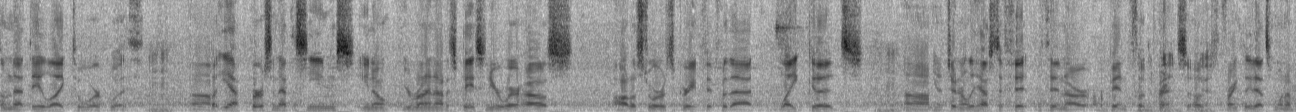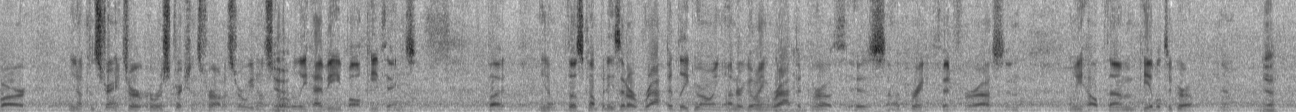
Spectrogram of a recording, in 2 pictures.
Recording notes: Autostore at MODEX 2022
